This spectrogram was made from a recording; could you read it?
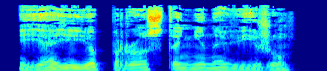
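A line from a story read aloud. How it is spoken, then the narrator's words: Quiet. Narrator (Russian): тихо проговорил он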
